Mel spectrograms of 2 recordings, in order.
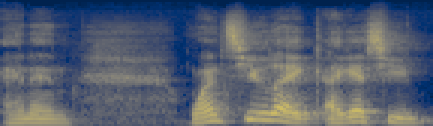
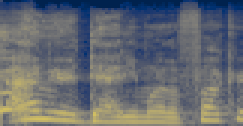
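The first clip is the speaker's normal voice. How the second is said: put-on young kid voice, higher pitch; 5 semitones higher, 4 dB louder than usual. Retelling what a kid said to him in a game, imitating a young kid. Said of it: "they sound like they're fucking eight years old".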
